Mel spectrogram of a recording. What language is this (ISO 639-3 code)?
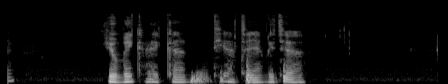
tha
